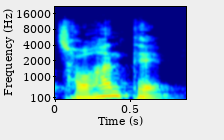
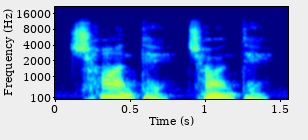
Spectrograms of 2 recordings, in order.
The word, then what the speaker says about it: 저한테: Pay attention so that you do not sound like 저한테. Okay? 저한테. If you somehow keep sounding like 저한테 when you read this portion, try to lower the pitch of your voice a little bit and it'll force the sound to become a little more like 저한테. So 저한테. Lower the pitch. 저한테. It's really hard to sound like 저한테 when you keep your voice low.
